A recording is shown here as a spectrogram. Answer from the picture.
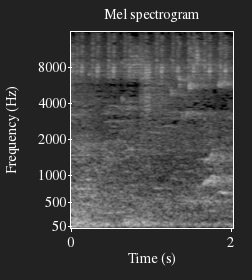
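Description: Basketball dribbled on a hardwood gym floor, with the murmur of a crowd in a large, echoing gym.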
